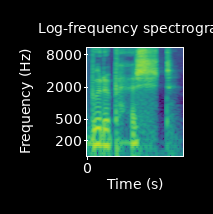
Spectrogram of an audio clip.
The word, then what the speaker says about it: Budapest: Bridge it is Budapest you know it's actually pronounced Budapest the capital of Hungary not to be confused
